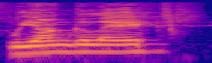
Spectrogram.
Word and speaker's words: Uiagalelei: So DJ Uiagalelei, I said that right. That's right, baby. I learned it. Yeah, I know. I've been calling him DJ too because I couldn't pronounce his name. So DJ Uiagalelei, you know, he's super talented, man.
